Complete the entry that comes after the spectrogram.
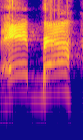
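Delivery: high mock bro greeting; high exaggerated bro caricature. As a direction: call out like a hammed-up bro. Playing host of his bro show.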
